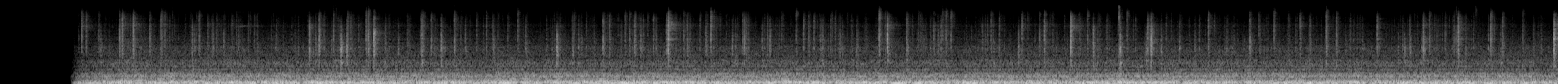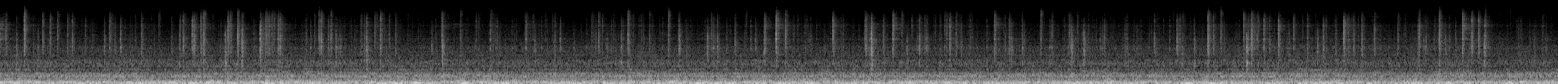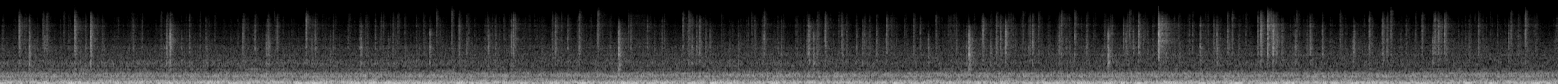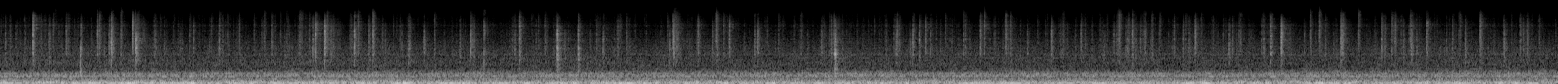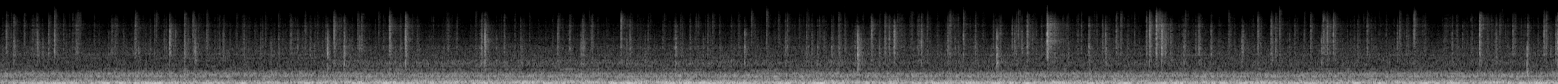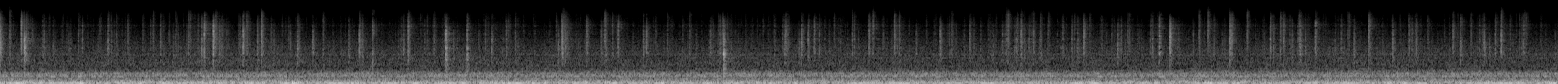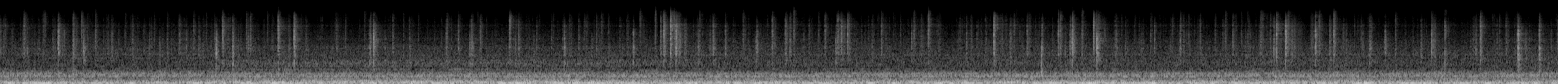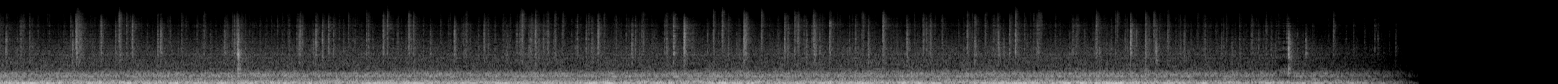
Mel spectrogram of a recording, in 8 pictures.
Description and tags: Tuhkaus, arkku palaa, polttouuni / Crematorium, wooden coffin burning in the cremator behind a hatch, fire humming
Krematorio, puinen arkku palaa luukun takana. Tulen huminaa.
Paikka/Place: Suomi / Finland / Helsinki
Aika/Date: 30.09.1997
Hautaus, Liekki, Soundfx, Liekit, Fire, Tehosteet, Crematorium, Tuhkaus, Burial, Cremation, Polttouuni, Tuli, Field-Recording, Flame, Uuni, Arkku, Krematorio, Coffin, Interior, Cremator, Suomi, Flames, Yleisradio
